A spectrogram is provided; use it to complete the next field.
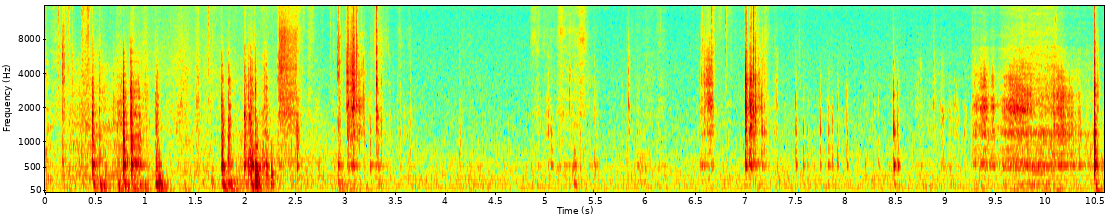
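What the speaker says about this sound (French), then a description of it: "ma planche à rainurer et essayer de faire des plis bien droits" A paper napkin is creased on a scoring board in a napkin-decoupage craft, producing faint, intermittent scraping and tapping strokes of a tool on paper, quiet and close, with no talking.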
